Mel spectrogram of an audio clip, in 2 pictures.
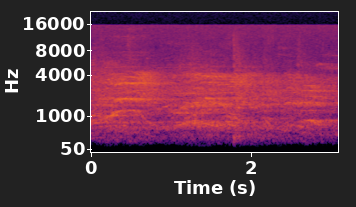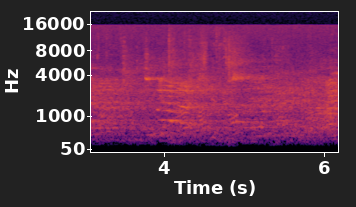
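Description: Faint, echoing shouts of dodgeball players calling to each other across a gym court, with a few balls bouncing on the hard floor.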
